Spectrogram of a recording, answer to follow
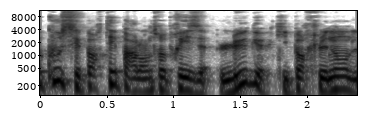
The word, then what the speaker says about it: LUGH: Le LUG, je crois que ça se prononce comme ça.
